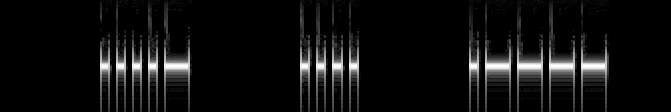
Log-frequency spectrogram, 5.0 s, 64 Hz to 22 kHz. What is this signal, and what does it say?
Morse code, heard as a keyed tone, about 20 wpm, spaced as for 8 wpm, 700 Hz. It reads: 4H1
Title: 060 Lesson 11e - Letter h - Three Characters 20wpm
